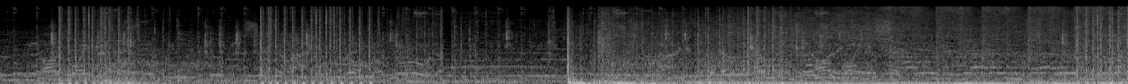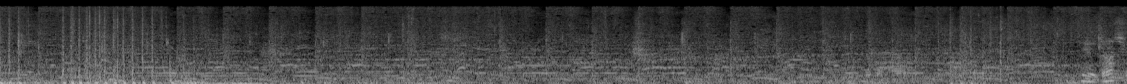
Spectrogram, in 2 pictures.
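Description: Sustained automatic gunfire and explosions from a video game match go on for over twenty seconds, loud and dense, while a player talks over the action.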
